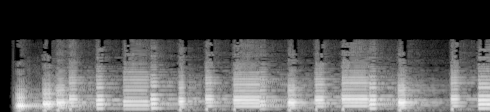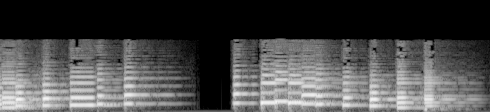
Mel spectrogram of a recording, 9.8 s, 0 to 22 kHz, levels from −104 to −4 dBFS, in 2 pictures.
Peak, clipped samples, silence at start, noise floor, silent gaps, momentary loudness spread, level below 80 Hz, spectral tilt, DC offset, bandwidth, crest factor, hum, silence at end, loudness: 0 dBFS; under 0.1%; 0.15 s; -42 dBFS; none; 8 LU; -48 dBFS; -10.5 dB/octave; under 0.1%; 5.2 kHz; 16 dB; none; 0.15 s; -17 LUFS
